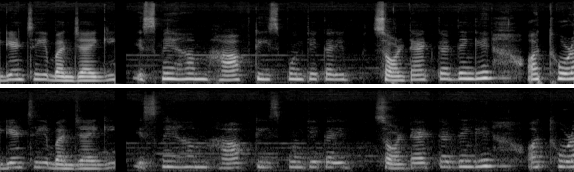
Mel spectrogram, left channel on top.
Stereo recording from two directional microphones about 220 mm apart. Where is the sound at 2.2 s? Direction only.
45° left (ahead or behind).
